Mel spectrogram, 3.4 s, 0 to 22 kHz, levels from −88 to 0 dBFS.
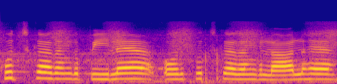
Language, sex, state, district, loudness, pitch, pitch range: Hindi, female, Punjab, Fazilka, -12 LUFS, 245 Hz, 240-260 Hz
